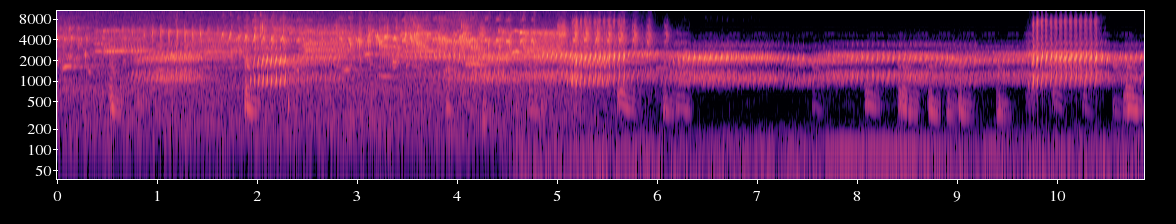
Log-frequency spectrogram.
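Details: Gray treefrog (Hyla versicolor) male calling at night from the low branches of a willow at the edge of Cool Pond, West Virginia. Other gray treefrogs dominate the surrounding chorus with loud, musical, overlapping trills.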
